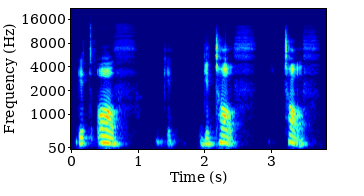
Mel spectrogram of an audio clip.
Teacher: this phrasal verb, I have to stress the second part, which is off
